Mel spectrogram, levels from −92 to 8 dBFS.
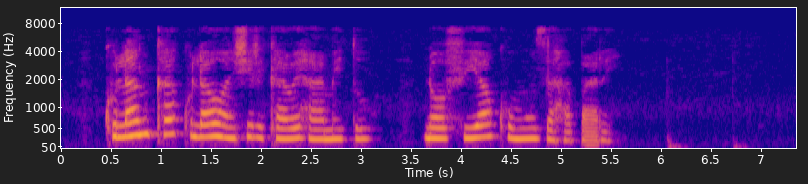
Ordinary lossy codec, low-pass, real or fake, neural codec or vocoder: AAC, 48 kbps; 7.2 kHz; real; none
